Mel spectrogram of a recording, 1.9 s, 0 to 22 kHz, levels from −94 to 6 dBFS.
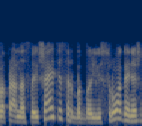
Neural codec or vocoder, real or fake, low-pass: none; real; 5.4 kHz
